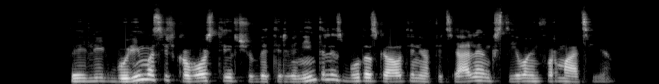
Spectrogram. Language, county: Lithuanian, Klaipėda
